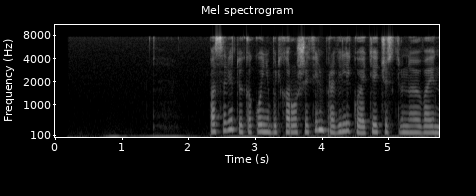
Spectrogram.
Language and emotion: Russian, neutral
